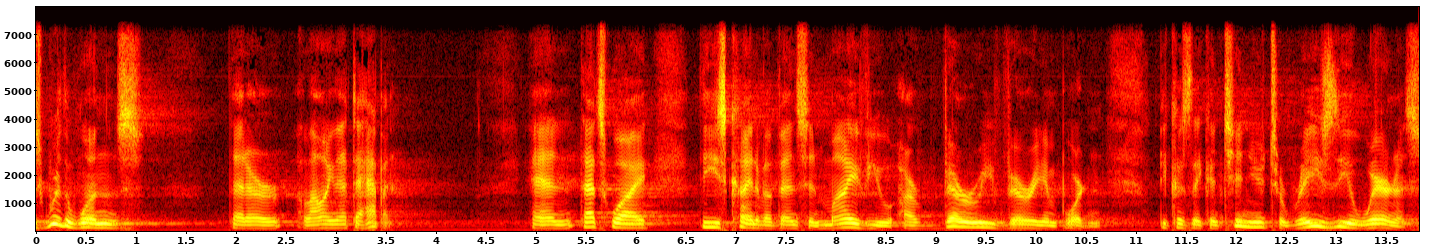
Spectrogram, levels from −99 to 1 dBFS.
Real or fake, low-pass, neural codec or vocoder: real; 7.2 kHz; none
